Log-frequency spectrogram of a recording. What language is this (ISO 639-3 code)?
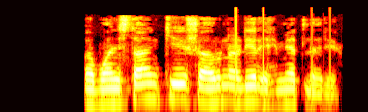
pus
